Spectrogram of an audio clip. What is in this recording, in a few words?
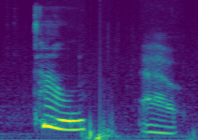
town uk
